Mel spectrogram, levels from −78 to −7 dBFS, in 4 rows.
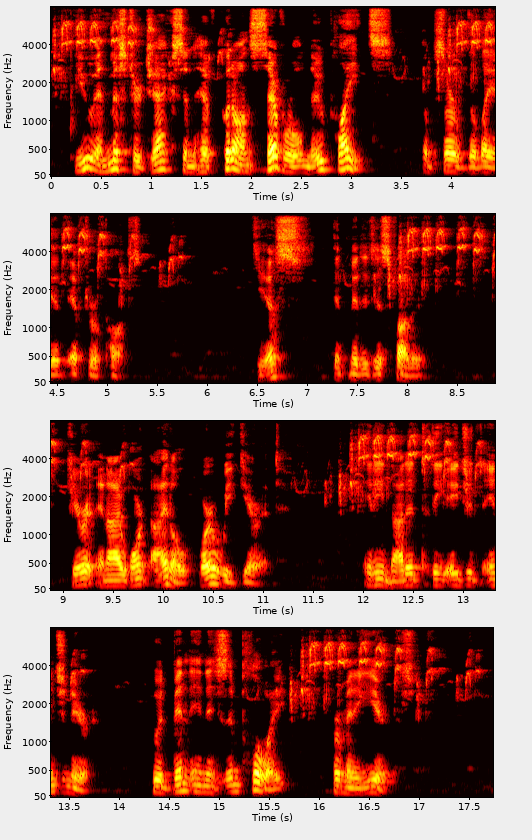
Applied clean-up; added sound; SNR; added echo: classical method log-MMSE.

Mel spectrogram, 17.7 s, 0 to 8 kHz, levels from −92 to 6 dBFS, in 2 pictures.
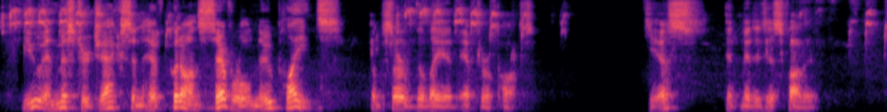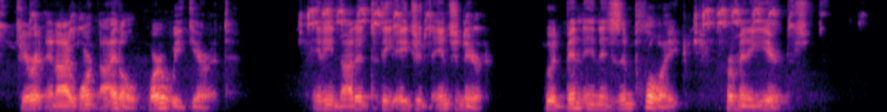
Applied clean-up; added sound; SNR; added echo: neural mask model Resemble Enhance denoiser.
